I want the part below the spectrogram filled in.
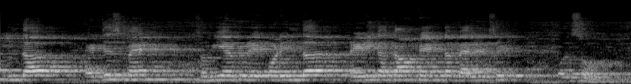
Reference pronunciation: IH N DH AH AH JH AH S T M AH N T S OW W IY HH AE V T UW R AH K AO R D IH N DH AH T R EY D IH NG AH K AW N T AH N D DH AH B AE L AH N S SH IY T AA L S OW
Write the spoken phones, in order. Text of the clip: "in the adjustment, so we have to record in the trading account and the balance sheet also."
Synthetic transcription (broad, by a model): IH N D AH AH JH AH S M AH N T S OW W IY HH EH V T UW R AH K AO R D IH N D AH T R EY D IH NG AH K AW N T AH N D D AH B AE L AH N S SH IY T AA L S OW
